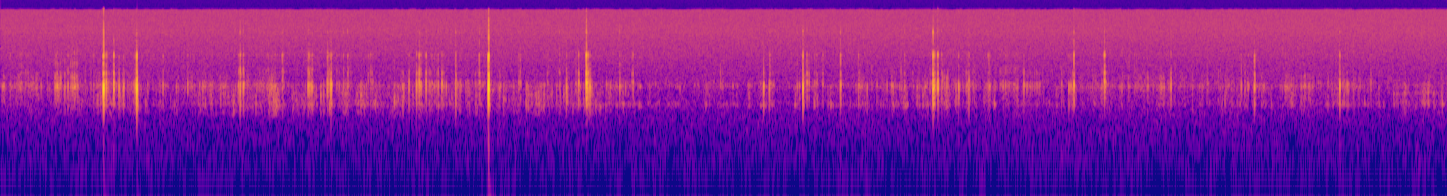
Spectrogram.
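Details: High-sensitivity recording of rice weevil larvae inside stored grain, the gnawing loud and clear: sharp, irregular ticks and clicks over a steady hiss. The larvae find it harder to scrape at the grain, so the sound changes.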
